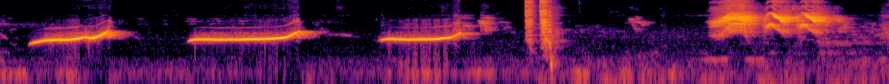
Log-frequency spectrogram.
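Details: Pet parrot whistles three clear, level-then-rising phrases, each about a second long and spaced roughly two seconds apart. A sharp knock follows, then a burst of rough chatter.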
